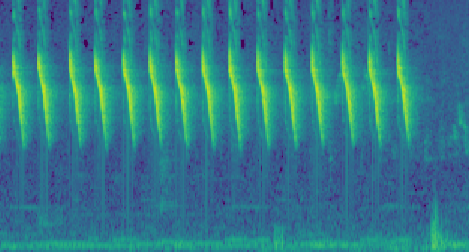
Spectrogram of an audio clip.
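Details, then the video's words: Bar-winged prinia of the crystal type singing eagerly in the nembak ngentrok style: a steady string of about fifteen sharp, high notes sweeping steeply downward, repeated nearly three times per second, over a faint low hum. "Ciblek Kristal Gacor Nembak Ngentrok"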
